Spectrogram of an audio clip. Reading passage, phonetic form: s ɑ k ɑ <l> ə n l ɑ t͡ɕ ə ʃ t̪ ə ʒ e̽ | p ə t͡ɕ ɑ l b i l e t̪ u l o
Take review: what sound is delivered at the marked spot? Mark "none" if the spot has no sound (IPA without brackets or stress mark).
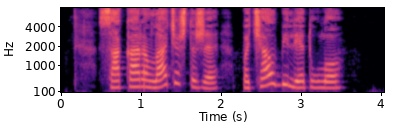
ɾ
